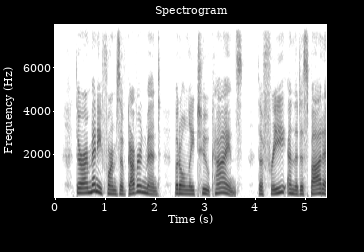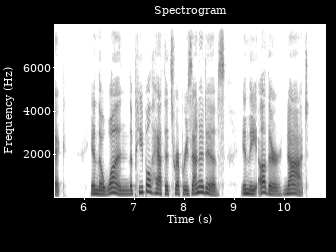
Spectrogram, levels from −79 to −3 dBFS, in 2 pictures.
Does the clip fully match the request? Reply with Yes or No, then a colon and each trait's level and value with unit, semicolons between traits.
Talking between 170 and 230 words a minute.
No: average, 150 wpm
